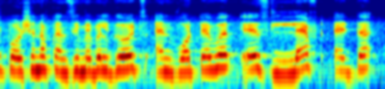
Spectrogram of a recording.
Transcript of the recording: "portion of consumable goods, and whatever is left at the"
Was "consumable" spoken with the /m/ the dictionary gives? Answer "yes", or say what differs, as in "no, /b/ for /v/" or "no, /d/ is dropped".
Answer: yes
